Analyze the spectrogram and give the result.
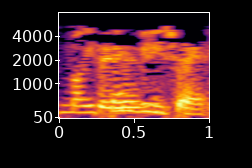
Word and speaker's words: Moisésville: yo le dije Moisésville. Es Moisésville, así como se escribe.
